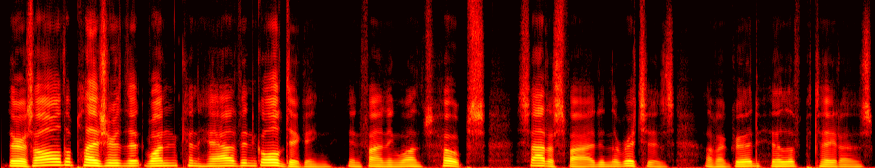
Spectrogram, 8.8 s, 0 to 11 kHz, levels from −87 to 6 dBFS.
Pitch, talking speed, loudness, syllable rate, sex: 145 Hz, 180 wpm, -19 LUFS, 5.1 syllables/s, male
